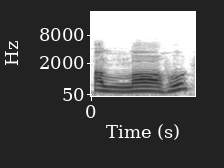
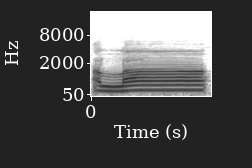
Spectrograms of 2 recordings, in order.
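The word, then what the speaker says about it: الله: করতে চাই আমরা তাহলে এই আল্লাহ শব্দটাকে মোটা করে পড়তে হবে মোটাটা কিভাবে পড়তে হবে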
